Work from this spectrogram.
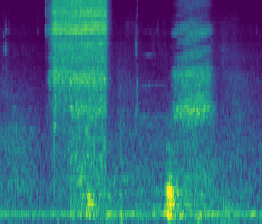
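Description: Two short hissing bursts of aerosol spray, the first longer, the second briefer, separated by a quiet pause over a faint electrical hum.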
